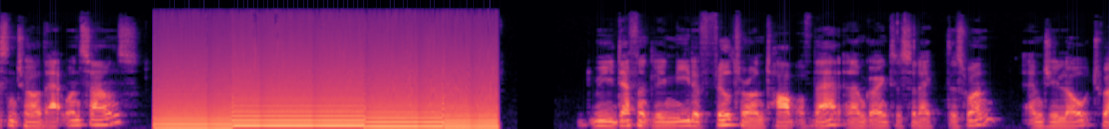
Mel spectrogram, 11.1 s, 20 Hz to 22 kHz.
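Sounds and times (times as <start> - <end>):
buzzy sawtooth synth bass: 1.6 - 5.0.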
